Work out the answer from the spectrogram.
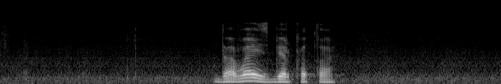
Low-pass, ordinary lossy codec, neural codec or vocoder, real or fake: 7.2 kHz; Opus, 24 kbps; codec, 16 kHz, 2 kbps, FunCodec, trained on LibriTTS, 25 frames a second; fake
